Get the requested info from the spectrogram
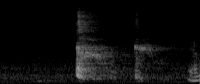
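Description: A person coughing twice, two short sudden coughs about half a second apart, the first the louder.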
